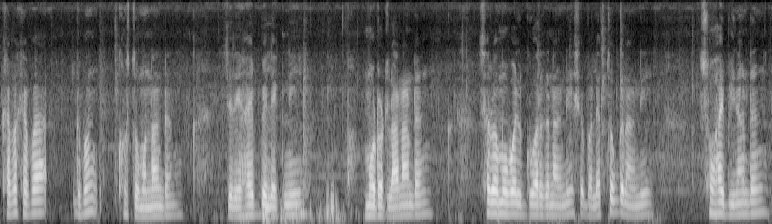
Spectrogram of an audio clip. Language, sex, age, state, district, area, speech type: Bodo, male, 30-45, Assam, Chirang, rural, spontaneous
